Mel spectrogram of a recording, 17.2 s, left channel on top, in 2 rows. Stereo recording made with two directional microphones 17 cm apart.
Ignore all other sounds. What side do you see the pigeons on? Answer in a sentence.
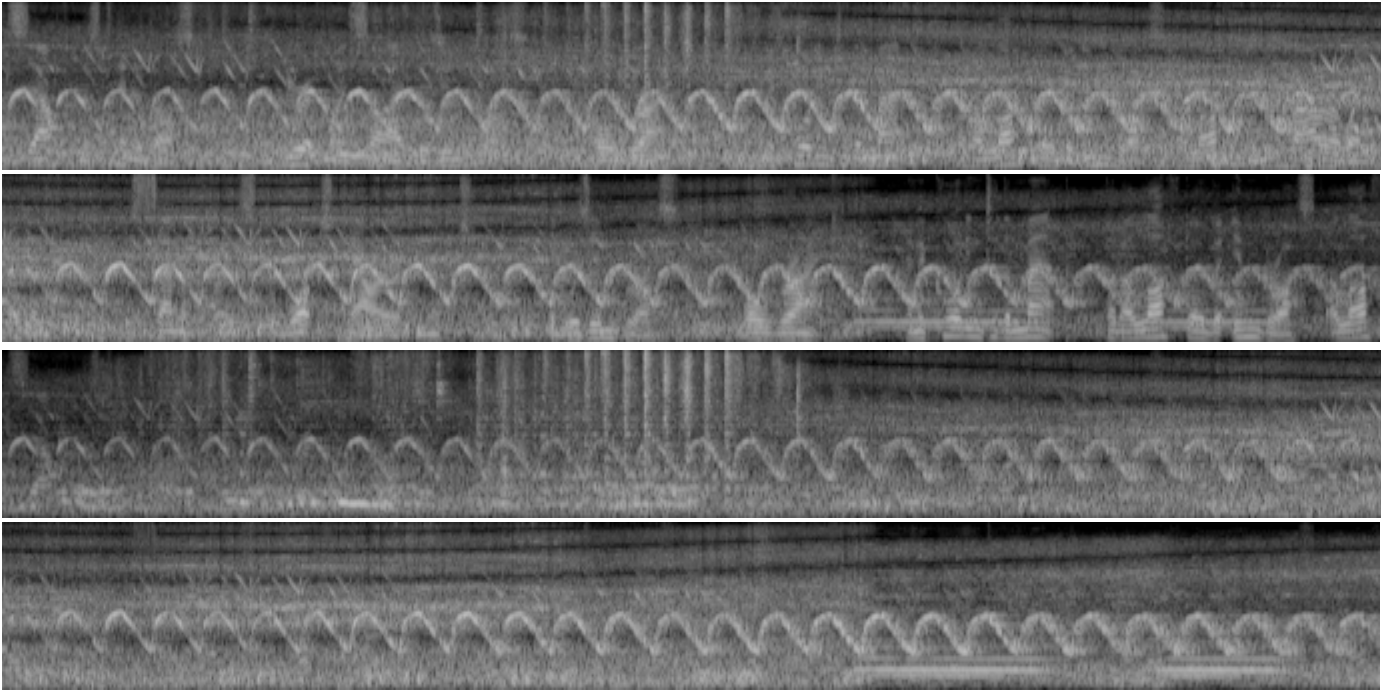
You can hear the pigeons on the right.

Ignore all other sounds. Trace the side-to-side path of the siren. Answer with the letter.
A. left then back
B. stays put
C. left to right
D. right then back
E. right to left
C.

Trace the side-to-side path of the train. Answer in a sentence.
You can hear the train move to the right.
